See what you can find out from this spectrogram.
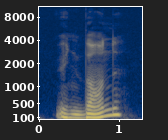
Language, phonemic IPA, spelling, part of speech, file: French, /bɑ̃d/, bande, noun / verb, Fr-bande.ogg
- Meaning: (noun) 1. band, strip 2. stripe 3. strip (e.g. magnetic strip) 4. cushion 5. bend 6. soundtrack 7. band, group, gang, troupe (of people, etc) 8. pack (of wolves)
